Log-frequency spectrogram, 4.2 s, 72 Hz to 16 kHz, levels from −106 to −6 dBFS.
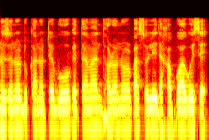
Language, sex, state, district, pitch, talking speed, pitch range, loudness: Assamese, male, Assam, Sonitpur, 120 Hz, 100 wpm, 115-120 Hz, -18 LUFS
